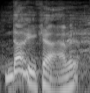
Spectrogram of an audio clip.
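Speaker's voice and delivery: normal talking voice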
